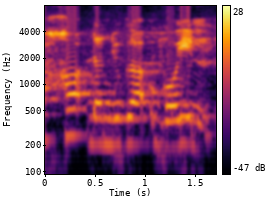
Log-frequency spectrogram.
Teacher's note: itu huruf yang keluar dari ujung tenggorokan atau adnal halki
